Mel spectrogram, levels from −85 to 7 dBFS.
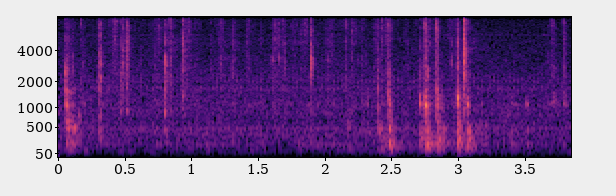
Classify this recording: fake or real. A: real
